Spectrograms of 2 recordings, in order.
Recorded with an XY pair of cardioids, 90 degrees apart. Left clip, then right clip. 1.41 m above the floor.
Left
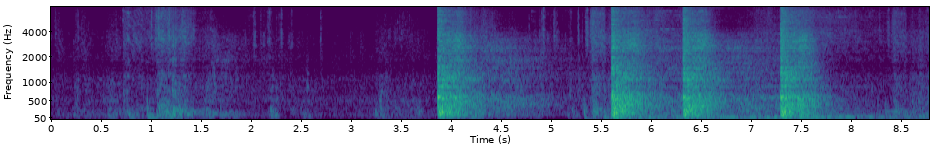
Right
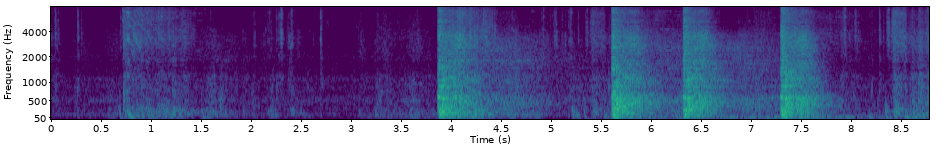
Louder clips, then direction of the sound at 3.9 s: Left 2 dB; 65° left.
